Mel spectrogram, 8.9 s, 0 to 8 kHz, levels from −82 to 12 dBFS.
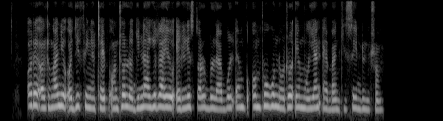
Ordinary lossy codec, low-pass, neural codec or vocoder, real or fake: none; none; codec, 16 kHz, 4 kbps, FreqCodec, smaller model; fake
